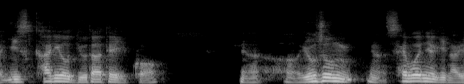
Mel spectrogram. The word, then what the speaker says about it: 이스카리옷: 이 헬라 말로는 우리말엔 가롯이라고 적었는데 이스카리옷 유다 이렇게 되어 있습니다. 영어로도 다 이스카리옷 유다 되어 있고 요즘 새번역이나 요즘 번역하는 책들은 다 이스카리옷 발음 그대로 이스카리옷 유다라고 되어 있습니다.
